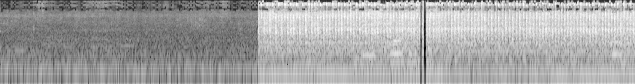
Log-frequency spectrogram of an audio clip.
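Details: Freshly rebuilt engine after an engine overhaul, started and run: quiet at first, then catches and settles into a steady, even run with no clatter or misfire; running normally.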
